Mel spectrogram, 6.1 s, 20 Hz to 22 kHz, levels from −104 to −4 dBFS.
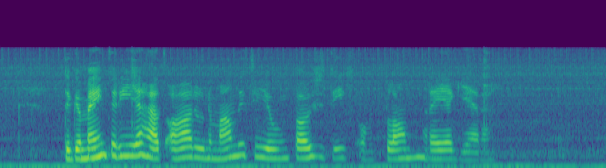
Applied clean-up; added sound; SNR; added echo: none; Camera; 17 dB; none.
